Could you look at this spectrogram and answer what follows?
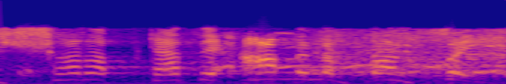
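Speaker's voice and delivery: high-pitched panicked plea; comic panic. Retold or imitated. Front-seat passenger telling his wife to shut up, comic panic. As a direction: hush her in a rising panic.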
